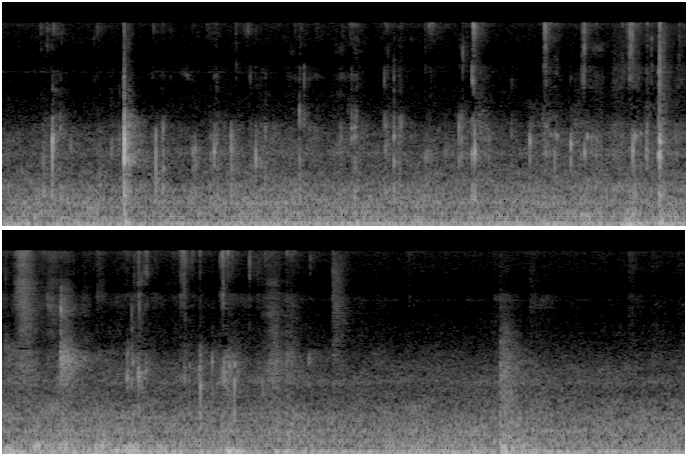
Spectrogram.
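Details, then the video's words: French Bulldog mother and daughter chewing deer antler in a small room; soft, steady grinding and scraping with occasional sharper clicks, fairly quiet throughout over a low rumbling background. "french bulldog フレンチブルドッグの親子がただ鹿の角を食べるだけの動画！"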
